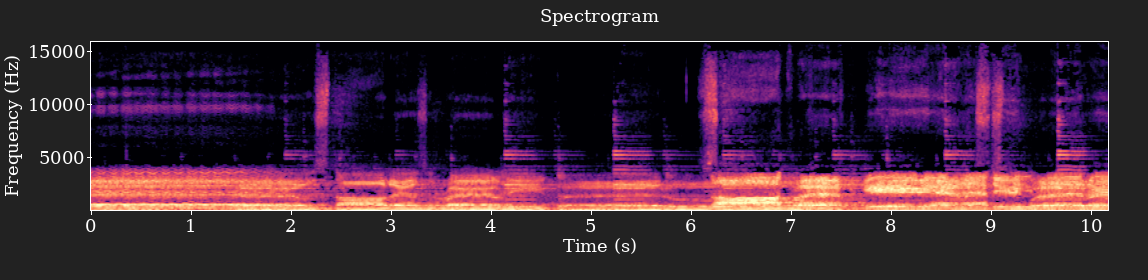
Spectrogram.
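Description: Neomedieval pagan music: a low male voice chanting in phrases over a sustained drone.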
